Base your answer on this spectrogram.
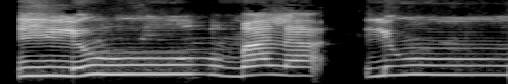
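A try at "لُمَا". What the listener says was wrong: फिर खींच रही हैं आप, लाम पेश लू मीम जबर मा लूमा। आप कह रही है ना लूमा जा, लू गलत है, लूमा।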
